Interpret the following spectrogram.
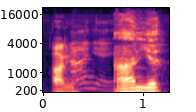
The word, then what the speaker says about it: Angier: just talk that once kanye anya oh you just take the k out pretty much oh [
